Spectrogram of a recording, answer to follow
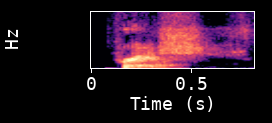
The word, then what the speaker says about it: Frisch: Frisch. Rhymes with fish. Super easy. Put an R in it. Frisch.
